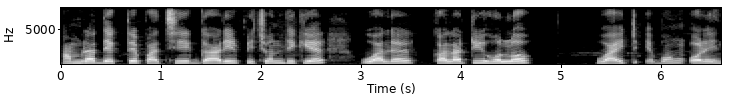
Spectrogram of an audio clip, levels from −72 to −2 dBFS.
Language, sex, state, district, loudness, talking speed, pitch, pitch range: Bengali, female, Assam, Hailakandi, -15 LUFS, 120 wpm, 255 Hz, 230-275 Hz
